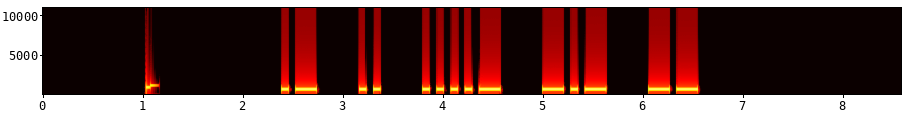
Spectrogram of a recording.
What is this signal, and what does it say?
Morse code, heard as a keyed tone, about 17 wpm, spaced as for 12 wpm, 700 Hz. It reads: AI4KM
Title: USA Call Signs - 5 Characters - 2x Character Spacing - 17wpm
